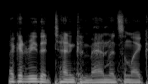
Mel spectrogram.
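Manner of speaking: ordinary delivery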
